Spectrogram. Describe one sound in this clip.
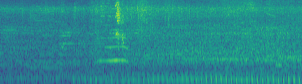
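A motorbike engine drones as it rides past nearby.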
